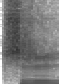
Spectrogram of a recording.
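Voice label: "chi", Chinese, first tone; Cours-de-Chinois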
